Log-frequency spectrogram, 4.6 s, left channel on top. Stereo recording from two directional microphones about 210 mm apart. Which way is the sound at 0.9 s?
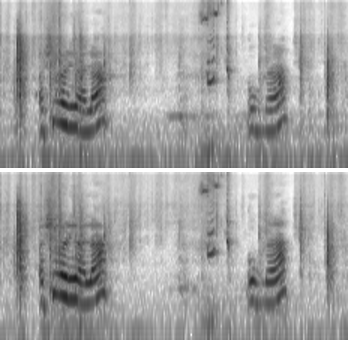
30° right (ahead or behind).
